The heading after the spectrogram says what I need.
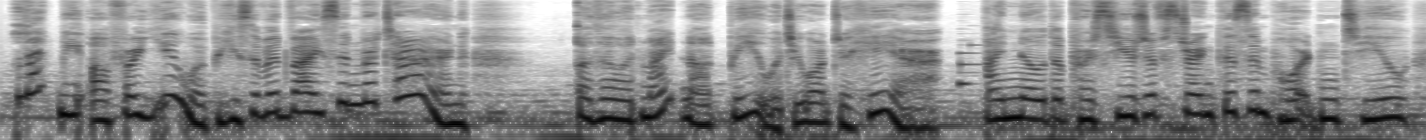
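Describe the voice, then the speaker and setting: A wry teasing advisor. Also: female voice, on the high side, big pitch swings, a little fast. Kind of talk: game voice acting. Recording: game audio with music.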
